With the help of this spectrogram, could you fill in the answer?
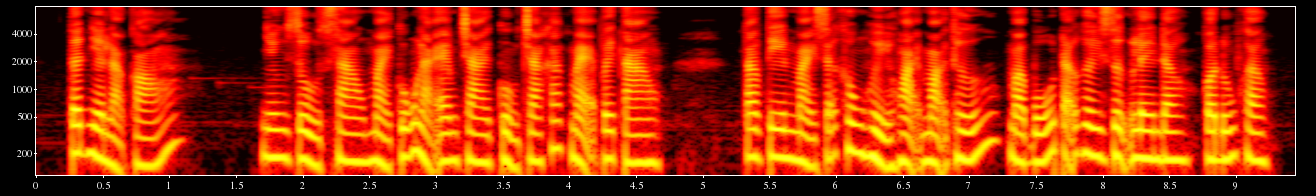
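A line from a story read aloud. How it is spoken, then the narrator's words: Manic laughter. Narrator (Vietnamese): Thành đột nhiên lại cười phá lên như một thằng điên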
